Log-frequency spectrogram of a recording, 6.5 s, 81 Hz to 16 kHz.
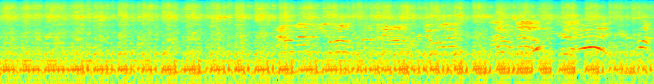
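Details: Turbo II FB RX7 rotary engine on its first real run, after leading/trailing coil checks; loud, uneven drone that surges and stumbles with no steady idle, smoking out the garage. Rough running with kinks still to work out.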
